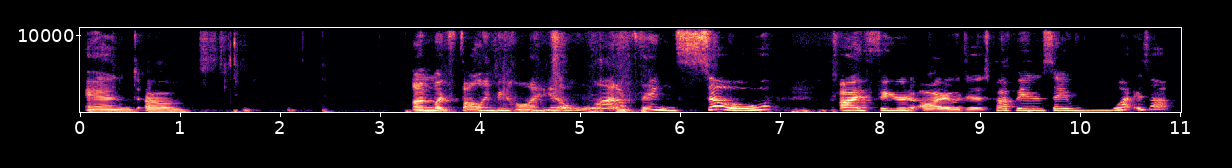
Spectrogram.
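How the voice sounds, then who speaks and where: A woman with a raspy voice chatting casually on a livestream, rambling with many fillers. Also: mid-range voice, lively intonation, slow pace, pauses often, a bit bright, a little hiss or hum, low-quality recording. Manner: rambling, loose, lots of fillers. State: winded after exercising. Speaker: YouTuber going live.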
